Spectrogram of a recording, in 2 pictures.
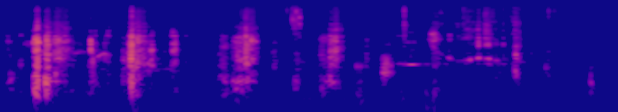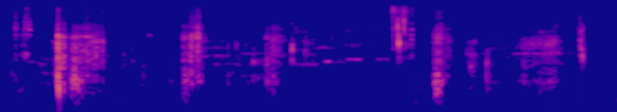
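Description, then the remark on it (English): Crisp crunching as hard food is bitten and chewed, with repeated sharp crackly bursts in an irregular rhythm and brief quiet gaps between bites, including one big crunch as a whole chunk breaks off. “Did you hear that big crunch there? A whole piece, a whole chunk fell off.”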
